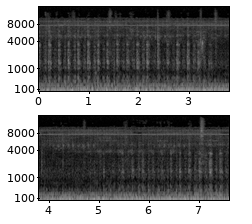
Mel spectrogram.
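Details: Hungry newborn puppies suckling from their stray mother dog; rhythmic sucking pulses repeat rapidly, easing briefly around the middle before resuming, with a steady low-pitched rumble underneath.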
